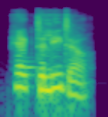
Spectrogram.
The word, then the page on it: hectolitre: Indian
